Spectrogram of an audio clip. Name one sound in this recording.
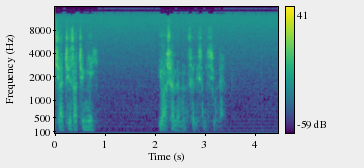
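A middle-aged man reads aloud calmly from a book.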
